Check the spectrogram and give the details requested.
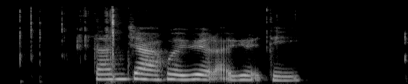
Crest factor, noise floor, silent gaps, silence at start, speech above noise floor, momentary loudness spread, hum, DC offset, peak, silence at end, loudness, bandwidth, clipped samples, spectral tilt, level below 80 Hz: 26 dB; under -90 dBFS; 0.53-0.61 s, 3.33-3.61 s; 0.2 s; over 64 dB; 17 LU; none; under 0.1%; -2 dBFS; 0 s; -26 LUFS; 16 kHz; under 0.1%; -3 dB/octave; -72 dBFS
